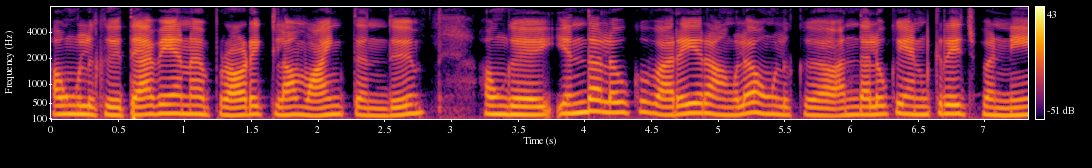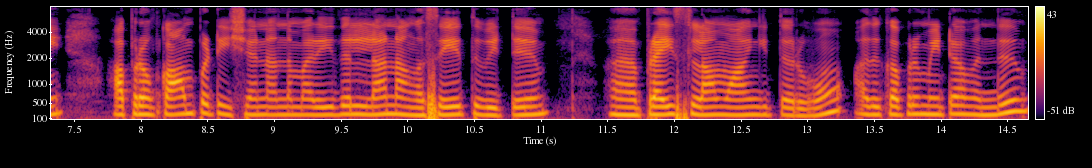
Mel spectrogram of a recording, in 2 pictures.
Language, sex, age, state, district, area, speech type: Tamil, female, 18-30, Tamil Nadu, Cuddalore, rural, spontaneous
